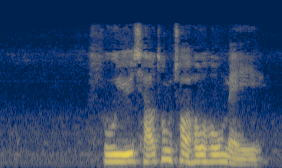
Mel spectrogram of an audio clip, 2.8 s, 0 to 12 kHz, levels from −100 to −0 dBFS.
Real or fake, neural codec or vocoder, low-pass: real; none; 7.2 kHz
